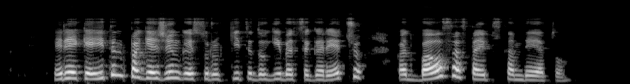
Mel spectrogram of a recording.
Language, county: Lithuanian, Klaipėda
